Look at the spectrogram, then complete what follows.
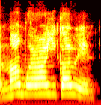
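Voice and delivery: put-on a child calling out after her mum. Daughters calling after mum leaving the house, mock call.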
